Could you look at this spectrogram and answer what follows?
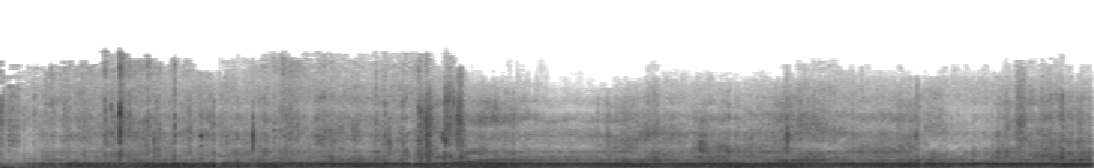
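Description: Skateboard wheels rolling steadily over concrete: a continuous rumble with a few light clicks.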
